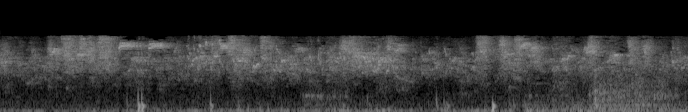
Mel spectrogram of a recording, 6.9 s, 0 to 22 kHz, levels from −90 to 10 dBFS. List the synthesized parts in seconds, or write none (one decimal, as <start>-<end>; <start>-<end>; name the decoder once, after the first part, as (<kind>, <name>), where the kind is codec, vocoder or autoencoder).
0.0-1.4 (vocoder, BigVGAN v2); 3.2-6.9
